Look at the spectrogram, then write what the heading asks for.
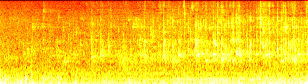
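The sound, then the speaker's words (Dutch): A soft, steady trickle of water runs throughout in a cat enclosure, with small bright drips and splashes scattered over a low continuous burble; no one speaks. “kattenverblijf waar een heel rustgevend watertje te horen is.”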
